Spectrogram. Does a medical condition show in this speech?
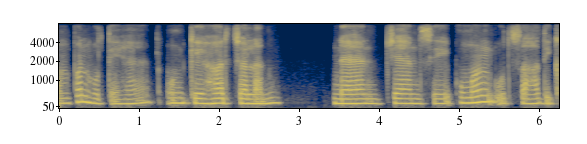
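No.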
